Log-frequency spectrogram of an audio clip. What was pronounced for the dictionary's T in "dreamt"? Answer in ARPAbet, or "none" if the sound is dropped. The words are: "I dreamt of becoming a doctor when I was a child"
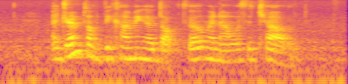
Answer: T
